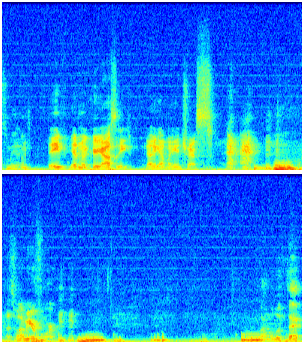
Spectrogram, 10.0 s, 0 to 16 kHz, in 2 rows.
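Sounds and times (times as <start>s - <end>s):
man wordless voice sounds: 5.0s - 6.0s.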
